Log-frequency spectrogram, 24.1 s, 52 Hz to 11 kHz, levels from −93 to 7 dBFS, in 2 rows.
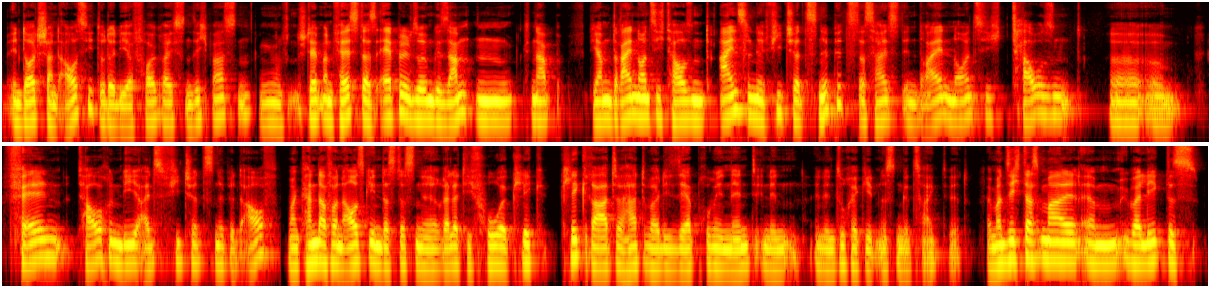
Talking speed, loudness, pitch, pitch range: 160 wpm, -23 LUFS, 125 Hz, 115-140 Hz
